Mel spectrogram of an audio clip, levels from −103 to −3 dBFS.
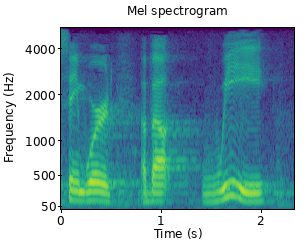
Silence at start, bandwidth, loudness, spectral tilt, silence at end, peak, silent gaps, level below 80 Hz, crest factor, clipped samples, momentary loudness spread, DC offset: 0 s; 5.4 kHz; -23 LUFS; -9 dB/octave; 0.1 s; -8 dBFS; none; -60 dBFS; 16 dB; under 0.1%; 13 LU; under 0.1%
